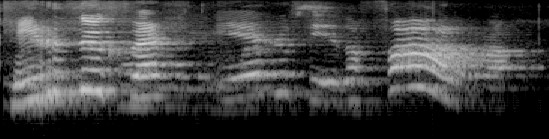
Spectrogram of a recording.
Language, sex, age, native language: Icelandic, male, 11, Icelandic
